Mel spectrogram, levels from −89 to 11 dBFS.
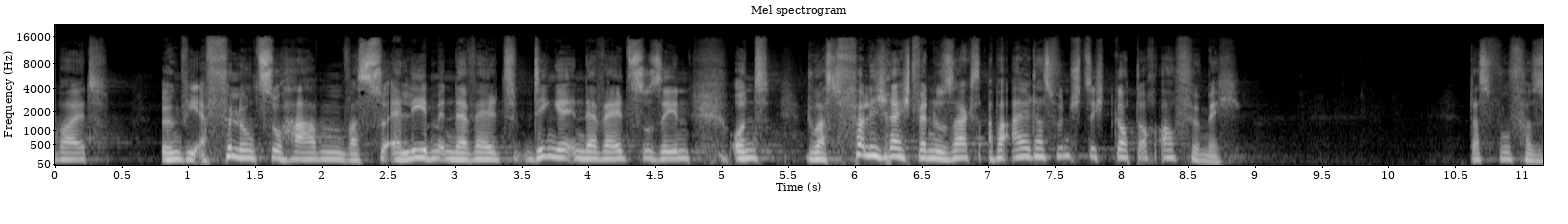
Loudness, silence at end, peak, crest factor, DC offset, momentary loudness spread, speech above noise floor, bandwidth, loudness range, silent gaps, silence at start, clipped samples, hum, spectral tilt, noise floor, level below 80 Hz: -20 LUFS; 0 s; -4 dBFS; 18 dB; under 0.1%; 9 LU; 51 dB; 16 kHz; 8 LU; none; 0 s; under 0.1%; none; -4.5 dB/octave; -71 dBFS; -60 dBFS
